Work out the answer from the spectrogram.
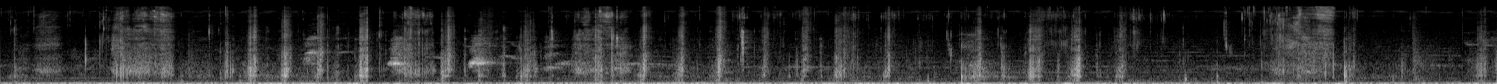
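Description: Close-miked mouth sounds of eating snail curry with rice and raw salad: steady chewing and crunching, with many sharp clicks.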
